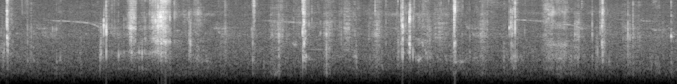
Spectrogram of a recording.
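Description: Close-miked eating: chewing a mouthful of rice and pork curry, with wet mouth clicks and lip smacks coming irregularly, the loudest about a second and a half in.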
